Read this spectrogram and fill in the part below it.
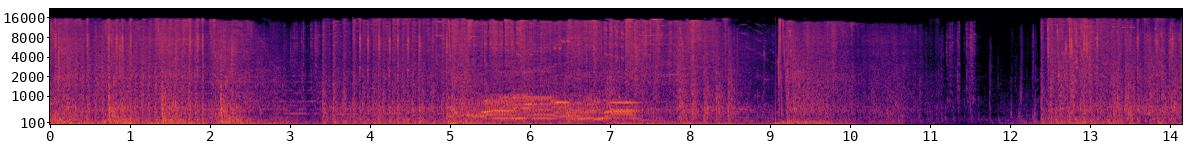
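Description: Guns fire in rapid bursts close by.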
